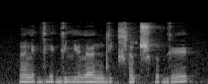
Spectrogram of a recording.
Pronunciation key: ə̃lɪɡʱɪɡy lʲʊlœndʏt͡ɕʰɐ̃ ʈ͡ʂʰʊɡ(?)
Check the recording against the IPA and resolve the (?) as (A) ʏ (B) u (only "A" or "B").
A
